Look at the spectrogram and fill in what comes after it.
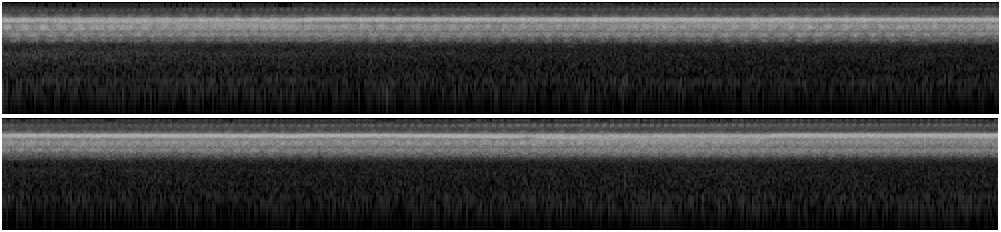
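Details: Dense summer cicada chorus in green trees, a loud, even, high-pitched hiss sustained for twenty seconds with only slight swells in intensity and a faint trembling texture.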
